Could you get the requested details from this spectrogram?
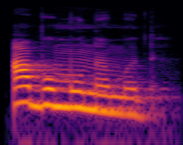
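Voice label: "абу мунӧмыд", Komi, female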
